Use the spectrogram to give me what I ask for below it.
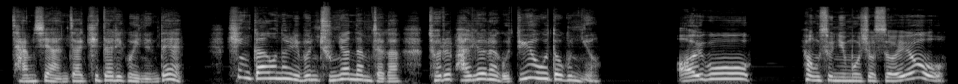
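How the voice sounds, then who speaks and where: A woman's voice: fairly low pitch, no room sound. A woman narrating a first-person story in a heartfelt, tearful manner, recorded from a distance over faint music. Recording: distant mic, dry sound, faint music.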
